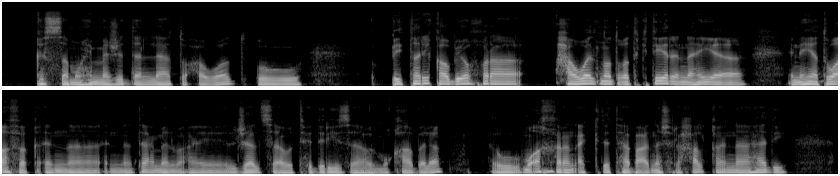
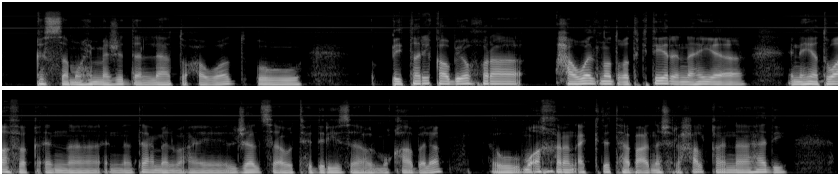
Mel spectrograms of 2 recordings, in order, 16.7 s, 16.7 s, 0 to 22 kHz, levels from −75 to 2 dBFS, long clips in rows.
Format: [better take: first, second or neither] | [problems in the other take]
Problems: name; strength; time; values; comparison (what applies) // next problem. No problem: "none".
first | high-pitched whine; faint; throughout; 6 kHz, 30 dB below the speech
